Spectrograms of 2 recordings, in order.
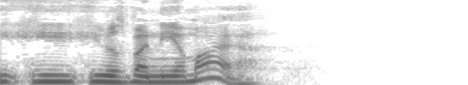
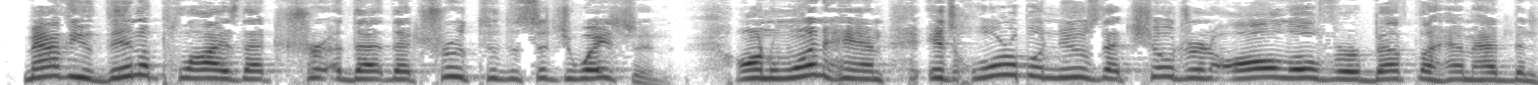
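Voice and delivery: raised, louder pulpit delivery; impassioned preaching; 5 semitones higher, 7 dB louder than usual. Real, not acted. Preacher telling congregation of hope in tragedy, impassioned. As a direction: preach it with building force, leaning on key words.

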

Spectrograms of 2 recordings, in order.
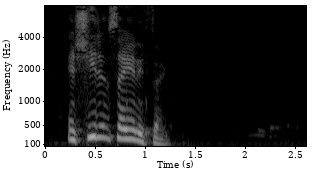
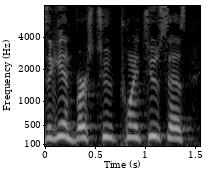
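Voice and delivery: normal talking voice

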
